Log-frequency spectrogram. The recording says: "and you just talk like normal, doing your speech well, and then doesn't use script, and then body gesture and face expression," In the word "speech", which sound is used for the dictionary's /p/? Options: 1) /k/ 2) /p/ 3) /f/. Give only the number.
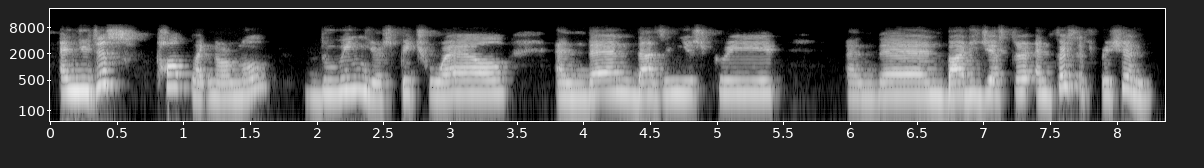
2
